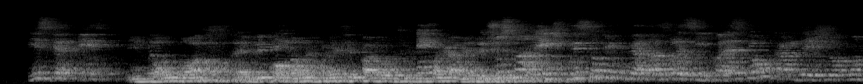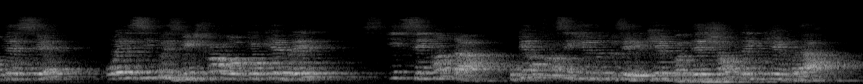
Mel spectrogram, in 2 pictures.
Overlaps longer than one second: none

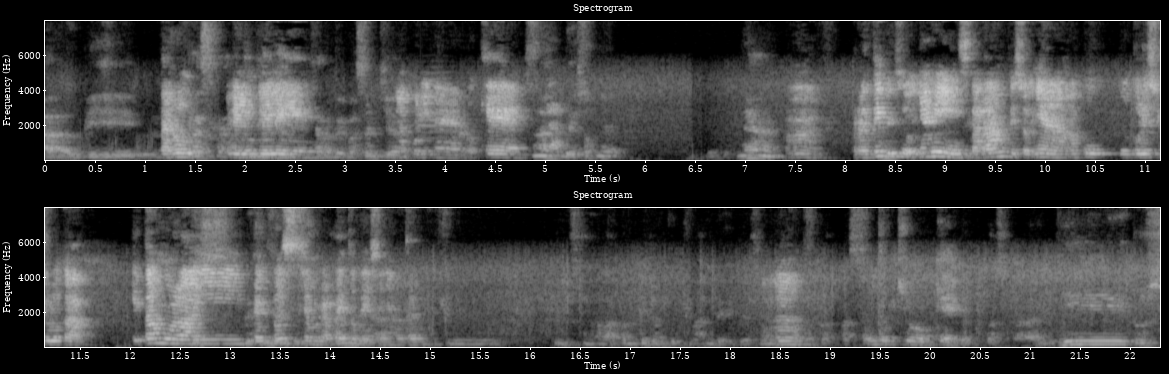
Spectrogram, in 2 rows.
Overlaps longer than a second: present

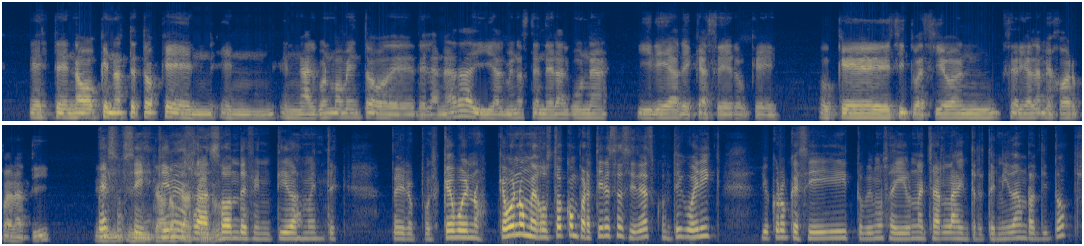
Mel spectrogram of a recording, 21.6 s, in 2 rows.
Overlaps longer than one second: present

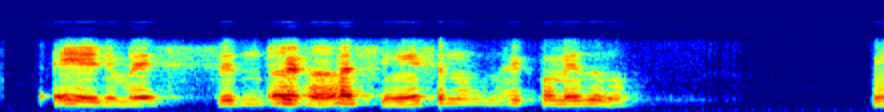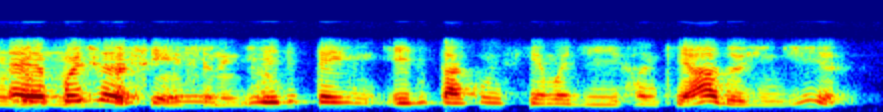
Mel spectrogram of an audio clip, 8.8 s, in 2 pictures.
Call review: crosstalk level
present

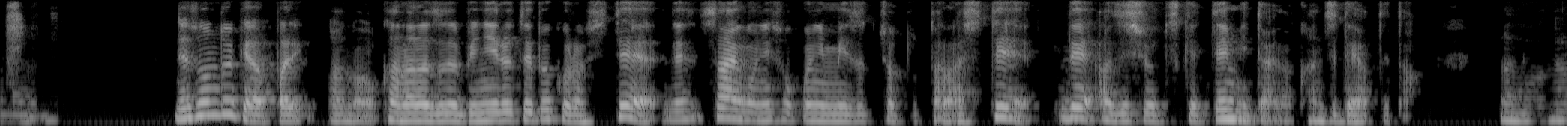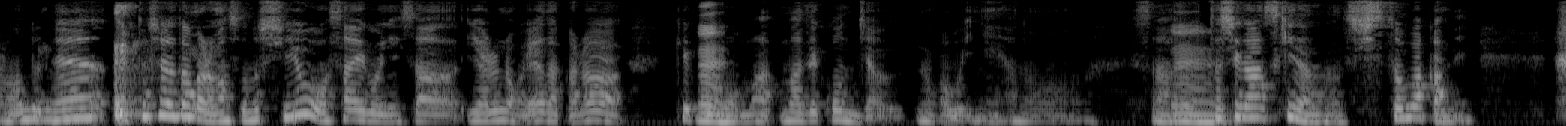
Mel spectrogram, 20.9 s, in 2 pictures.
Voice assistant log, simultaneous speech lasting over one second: none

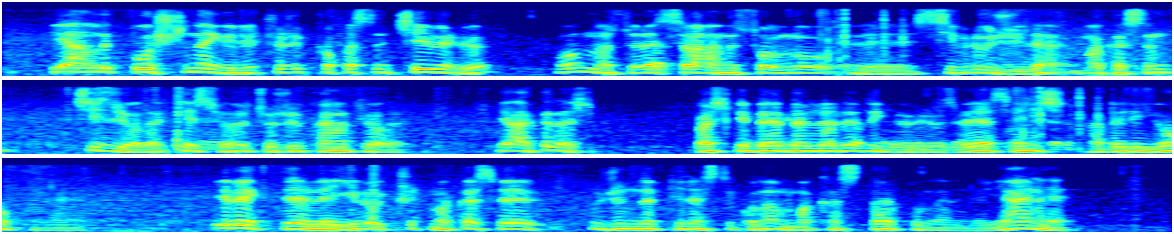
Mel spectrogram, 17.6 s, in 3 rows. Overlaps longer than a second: present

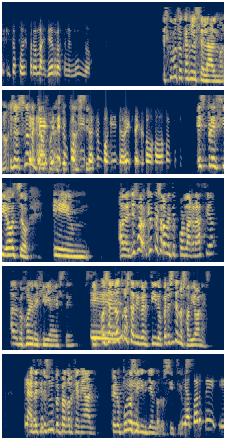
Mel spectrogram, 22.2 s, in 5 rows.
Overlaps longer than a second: present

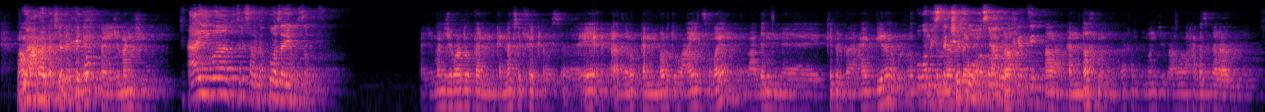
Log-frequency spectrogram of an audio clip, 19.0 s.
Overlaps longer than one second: present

